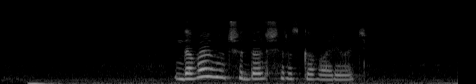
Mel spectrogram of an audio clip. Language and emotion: Russian, neutral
